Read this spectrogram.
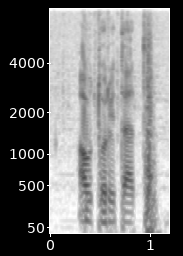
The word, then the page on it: autoritat: Catalan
